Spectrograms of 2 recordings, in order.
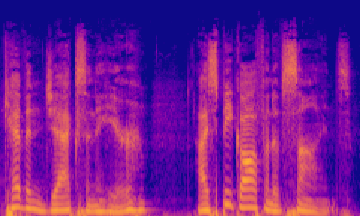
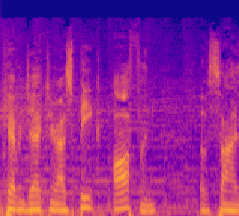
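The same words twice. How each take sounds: First: It is said at a slower pace. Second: It is said at a quicker pace.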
